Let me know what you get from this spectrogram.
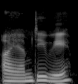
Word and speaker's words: IMDb: I always say it wrong, so I want to make sure I had it right. Yes, on IMDb.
